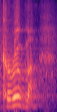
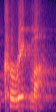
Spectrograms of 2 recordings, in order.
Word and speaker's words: kerygma: Now, depending on the type of speech, but the type of word, it's pronounced kerugma. But in the Greek, it's also kerygma. And I'll just call it kerygma from now on because I'm most used to that.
